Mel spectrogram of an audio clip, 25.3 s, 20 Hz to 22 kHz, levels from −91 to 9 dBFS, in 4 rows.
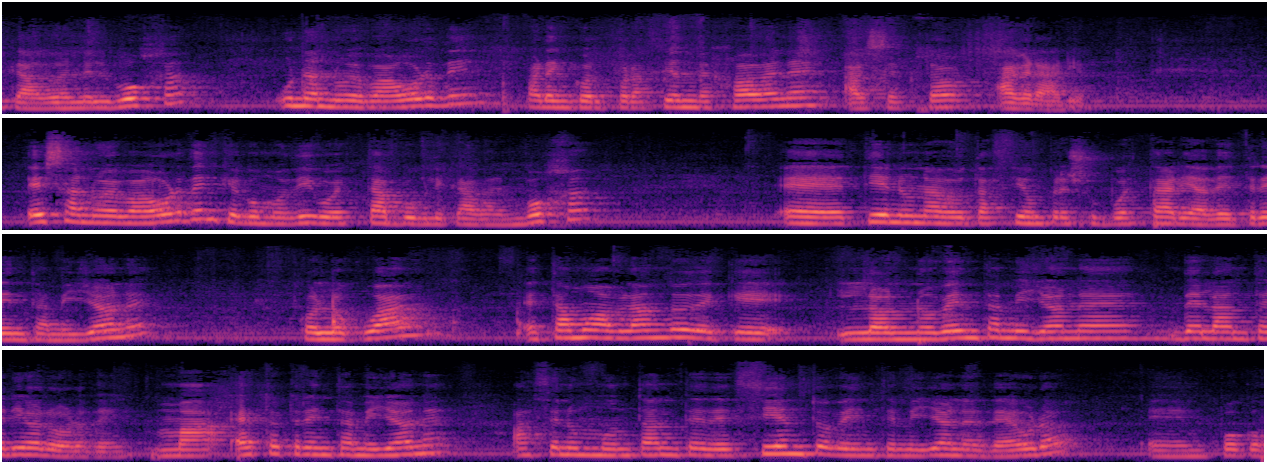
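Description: Nothing in the recording stood out as a problem on listening.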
